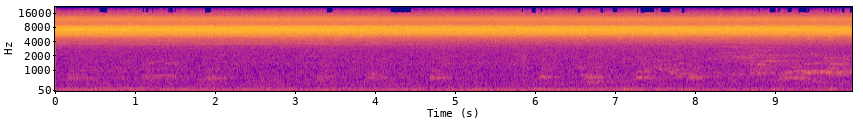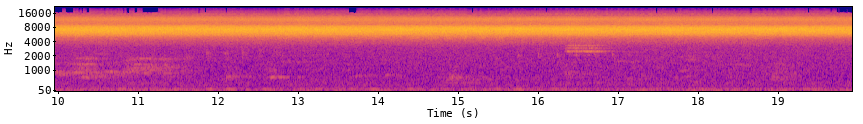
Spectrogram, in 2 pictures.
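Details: A group of cicadas sings in the daytime in the wild, a steady, high-pitched, hissing drone that never lets up.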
